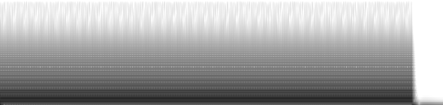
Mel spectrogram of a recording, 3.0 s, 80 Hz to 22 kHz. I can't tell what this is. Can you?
Instrument samples > Synths / Electronic
02. FM-X ALL 1 SKIRT 7 C3root
FM-X, MODX, Montage, Yamaha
